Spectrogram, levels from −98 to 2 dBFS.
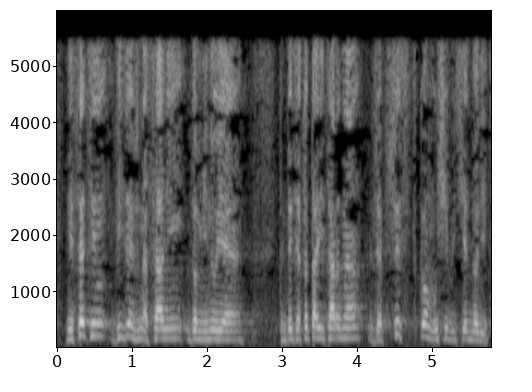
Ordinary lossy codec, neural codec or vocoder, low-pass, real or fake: MP3, 48 kbps; none; 5.4 kHz; real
